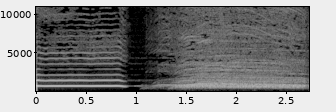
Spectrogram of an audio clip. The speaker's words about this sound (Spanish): Yo voy a sonar la trompeta hoy en esta mañana. Y yo quiero que ustedes den un grito de júbilo. ¿Están listos? 1, 2, 3.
